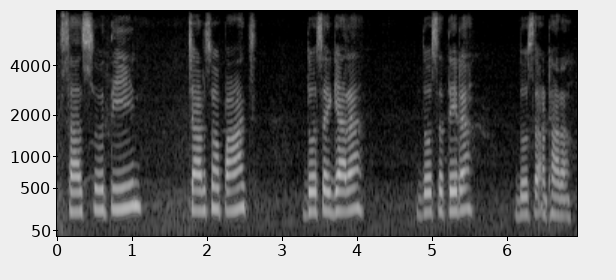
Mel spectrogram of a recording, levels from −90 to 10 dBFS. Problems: constant background noise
